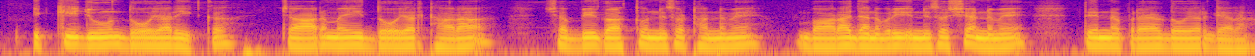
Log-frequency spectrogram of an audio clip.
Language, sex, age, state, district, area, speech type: Punjabi, male, 30-45, Punjab, Rupnagar, rural, spontaneous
